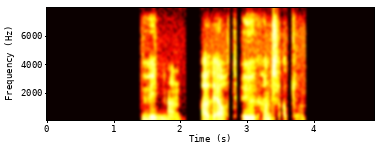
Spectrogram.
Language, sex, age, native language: Icelandic, male, 20-29, Icelandic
